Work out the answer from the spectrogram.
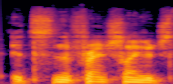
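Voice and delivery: ordinary talk, nothing marked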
